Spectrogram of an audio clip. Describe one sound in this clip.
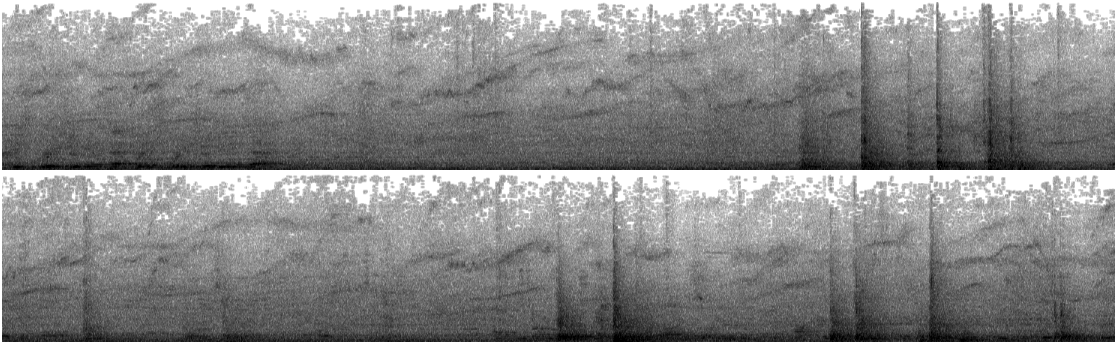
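Small electric race cars whine as they speed around an indoor track.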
